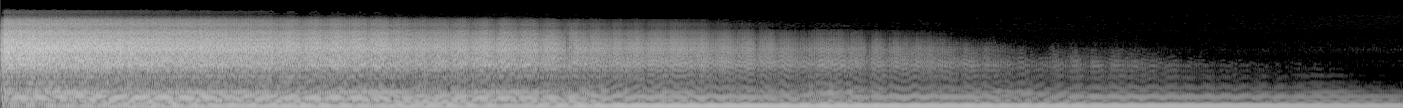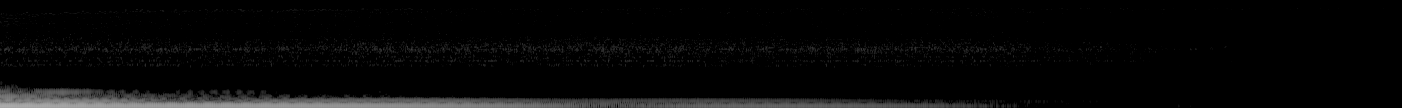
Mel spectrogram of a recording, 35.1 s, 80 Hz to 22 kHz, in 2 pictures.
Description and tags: Dist Chr EMj up
A (5th) string 7th fret, D (4th) string 6th fret, G (3rd) string, 4th fret. Up strum.
chords, distorted, distorted-guitar, distortion, guitar, guitar-chords, rhythm, rhythm-guitar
